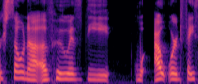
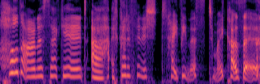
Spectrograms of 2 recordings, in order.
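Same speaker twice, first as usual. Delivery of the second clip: high, vapid, empty-headed airhead voice, distracted chatter; 7 semitones higher than usual. Retelling a book scene, acting out a character's pretend persona: imitating a vapid persona. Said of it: "this vapid person she becomes".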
